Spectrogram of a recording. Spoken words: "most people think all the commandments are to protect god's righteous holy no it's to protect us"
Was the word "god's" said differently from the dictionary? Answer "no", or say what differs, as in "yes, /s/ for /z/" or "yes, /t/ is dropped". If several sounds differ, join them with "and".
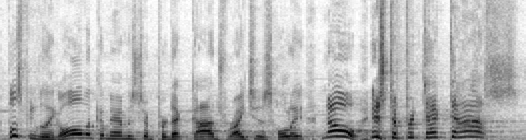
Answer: no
